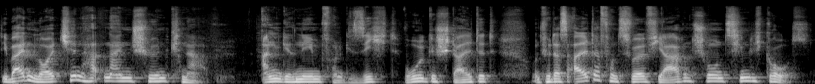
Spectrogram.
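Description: A man reads an old fairy tale aloud with theatrical expression, his voice rising and falling in lively curves. The pitch sits in a middle register. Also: normal speed. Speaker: actor reading aloud.

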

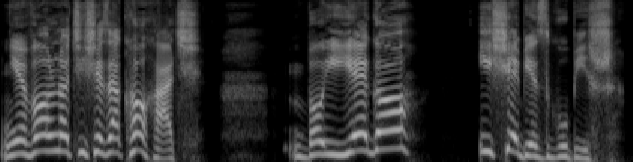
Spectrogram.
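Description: A woman's voice: high-pitched, very animated, slow, pushed and bright, no room sound, studio quality, full character voice. A woman voicing an ugly, scheming old village witch in a storybook tale, speaking in an ominous, grudging way. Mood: warning.

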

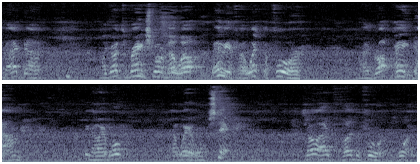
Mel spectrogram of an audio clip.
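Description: His voice sits high as this man in his seventies rambles through casual anecdotes, laughing and sounding folksy and salty. It's recorded indoors in a block-walled warehouse with clearly noisy room ambience.

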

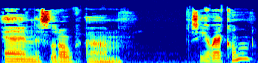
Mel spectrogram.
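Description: Low gravelly woman chatting while crafting. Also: big pitch swings, unhurried, darkish tone. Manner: chatty, rambling, talks while working. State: morning voice. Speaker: craft channel host. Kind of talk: casual crafting chat. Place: home craft room.

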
